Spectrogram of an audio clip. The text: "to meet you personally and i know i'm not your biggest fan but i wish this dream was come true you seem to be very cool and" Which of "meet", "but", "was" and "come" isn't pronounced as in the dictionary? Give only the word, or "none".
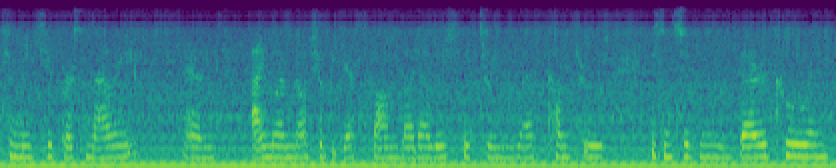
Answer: was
